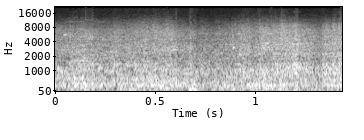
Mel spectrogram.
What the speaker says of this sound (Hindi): ठीक 11 बजे 5 अप पहुँची है लोधरा जंक्शन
